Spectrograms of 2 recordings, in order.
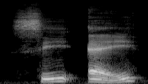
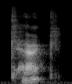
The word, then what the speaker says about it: cake: For example, cake, C-A-K-E, is not pronounced cack, it's pronounced cake.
